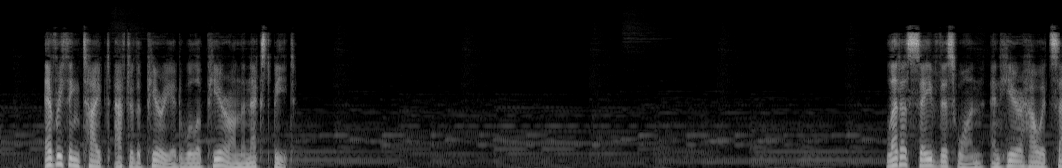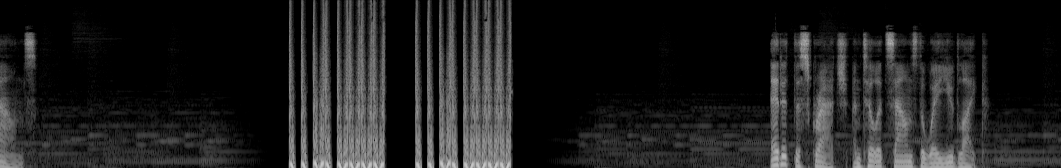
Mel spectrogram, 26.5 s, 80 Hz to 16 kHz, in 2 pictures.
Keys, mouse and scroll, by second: 1.0 ., 5.8 click, 7.4-9.8 typing, 13.3 click, 15.0 click, 16.8 click, 18.4 click, 21.2 click, 21.6 click, 22.0-26.5 typing, 23.1 click.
